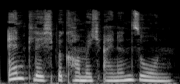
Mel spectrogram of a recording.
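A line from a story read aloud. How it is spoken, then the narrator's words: Excited joyful cry. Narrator (German): aufgeregt vor Freude rief wieder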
